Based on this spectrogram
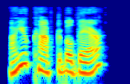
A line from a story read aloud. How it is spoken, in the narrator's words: she asked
